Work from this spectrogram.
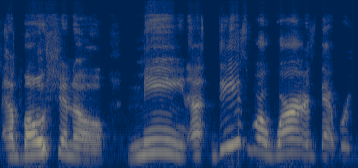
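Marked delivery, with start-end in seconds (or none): none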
